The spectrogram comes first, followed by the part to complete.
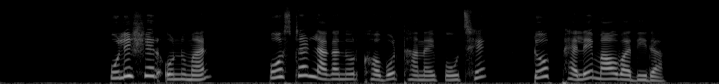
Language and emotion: Bengali, neutral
